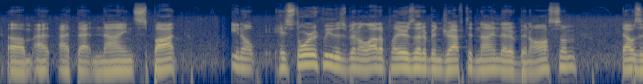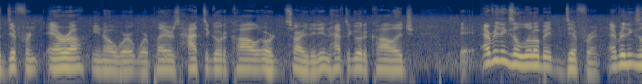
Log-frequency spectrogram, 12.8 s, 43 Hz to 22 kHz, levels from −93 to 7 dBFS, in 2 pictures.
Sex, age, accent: male, 30-49, American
